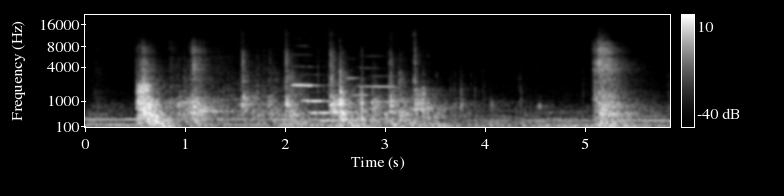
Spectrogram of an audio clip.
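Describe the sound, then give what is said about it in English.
A heavy basement door opens with a dull thud, a drawn-out creaking squeal of hinges in the middle, and another solid thump as it settles; no one speaks. “Is that the door to the basement? Must be.”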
